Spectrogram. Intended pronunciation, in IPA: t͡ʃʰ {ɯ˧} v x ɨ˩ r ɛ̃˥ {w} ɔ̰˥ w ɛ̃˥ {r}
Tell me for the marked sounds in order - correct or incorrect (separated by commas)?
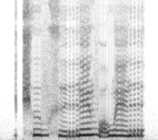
correct, incorrect, correct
